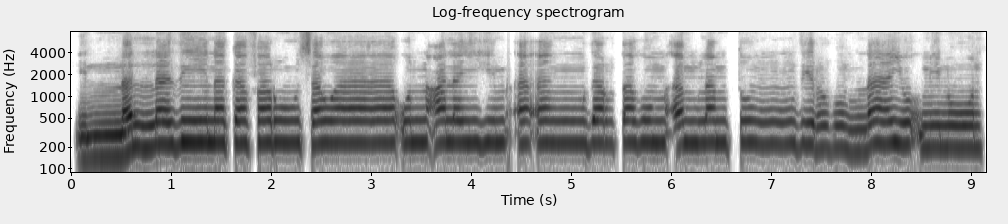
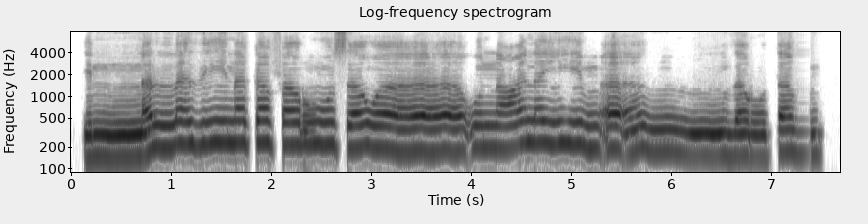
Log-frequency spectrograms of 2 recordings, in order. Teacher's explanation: Maka harus ada penggabungan nada, depannya naik, ujung datar.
